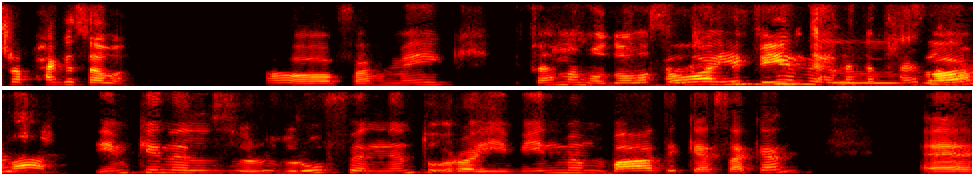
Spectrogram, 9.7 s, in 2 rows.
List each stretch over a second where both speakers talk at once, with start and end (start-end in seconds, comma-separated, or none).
3.3-4.9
